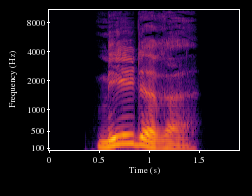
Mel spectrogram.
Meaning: inflection of mildern: 1. first-person singular present 2. first/third-person singular subjunctive I 3. singular imperative
- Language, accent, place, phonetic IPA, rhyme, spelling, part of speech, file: German, Germany, Berlin, [ˈmɪldəʁə], -ɪldəʁə, mildere, verb / adjective, De-mildere.ogg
